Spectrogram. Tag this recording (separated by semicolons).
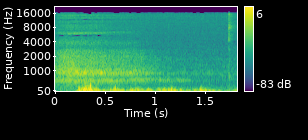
exhale; Human-body; people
